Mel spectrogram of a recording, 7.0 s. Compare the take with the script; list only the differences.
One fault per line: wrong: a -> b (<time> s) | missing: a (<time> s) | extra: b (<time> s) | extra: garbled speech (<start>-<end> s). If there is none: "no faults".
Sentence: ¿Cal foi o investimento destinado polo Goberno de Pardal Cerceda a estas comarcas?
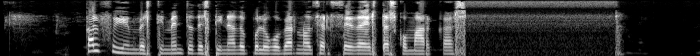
missing: de Pardal (3.1 s)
